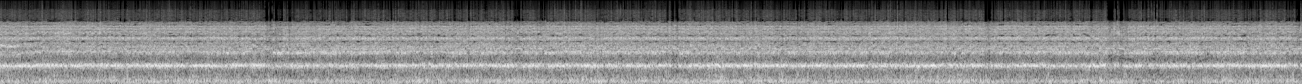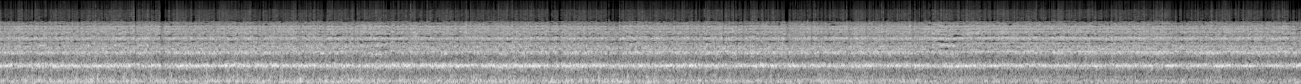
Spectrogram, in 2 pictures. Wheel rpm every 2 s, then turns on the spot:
230, 230, 240, 230, 230, 240, 230, 230, 230, 230, 230, 230, 230.
none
